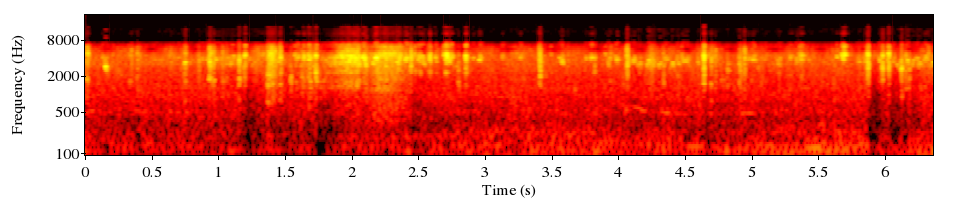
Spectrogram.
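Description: Hand screwdriver turning the small screws that hold a voltage regulator onto an alternator: scattered light metal clicks and scrapes, over a steady low rumble.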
